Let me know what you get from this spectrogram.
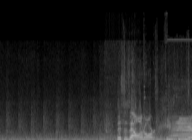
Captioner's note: machine pumping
